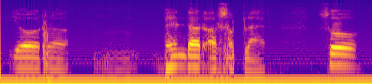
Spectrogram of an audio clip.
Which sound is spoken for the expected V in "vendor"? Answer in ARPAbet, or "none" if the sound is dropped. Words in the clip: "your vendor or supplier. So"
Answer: B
